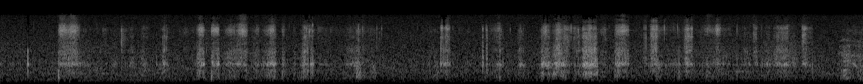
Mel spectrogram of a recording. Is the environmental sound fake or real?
real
